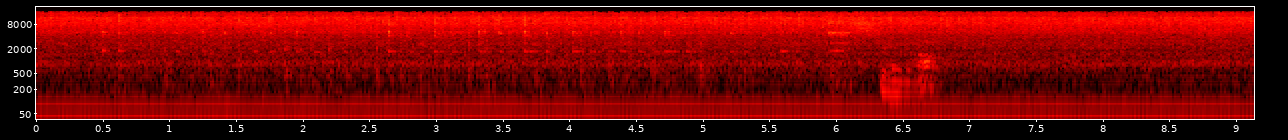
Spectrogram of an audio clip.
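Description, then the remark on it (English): A stock cube in boiling water being stirred in a 250ml jug, with a brief clink and swirl of a spoon partway through, over a steady hiss like food sizzling in a pan. “Stir that up.”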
